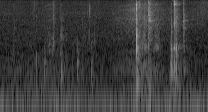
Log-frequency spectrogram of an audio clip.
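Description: A few light, sharp clicks of a hex screwdriver and small metal parts being handled against a gimbal adapter arm on a workbench mat, three of them close together in the second half.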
